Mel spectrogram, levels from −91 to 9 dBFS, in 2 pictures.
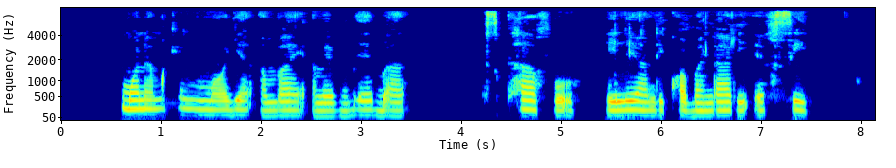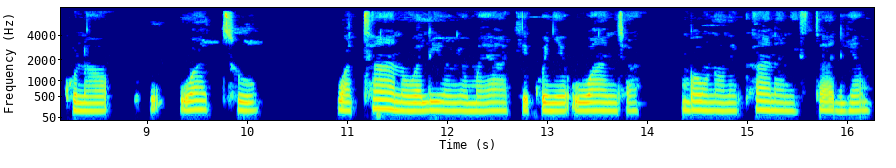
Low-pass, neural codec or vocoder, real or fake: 7.2 kHz; none; real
